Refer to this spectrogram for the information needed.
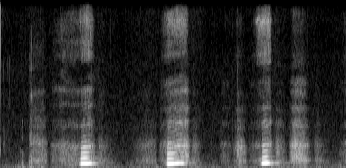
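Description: Three quick voiced inhaling gasps, each followed by a short burst, about a second apart: rapid repeated sneezes.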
